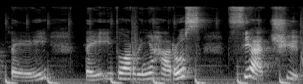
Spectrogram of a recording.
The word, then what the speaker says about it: 得: Wo saya tei harus, ini juga bisa dibaca te, tapi di sini kita pakai yang bacanya tei.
